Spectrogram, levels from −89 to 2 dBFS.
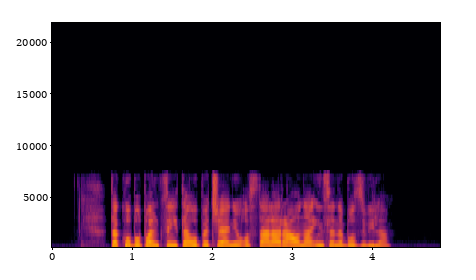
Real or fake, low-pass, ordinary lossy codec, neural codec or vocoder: real; 7.2 kHz; none; none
